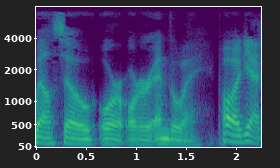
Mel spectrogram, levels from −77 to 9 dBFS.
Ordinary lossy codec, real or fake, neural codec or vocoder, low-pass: MP3, 32 kbps; fake; codec, 24 kHz, 0.9 kbps, WavTokenizer, large speech release; 7.2 kHz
